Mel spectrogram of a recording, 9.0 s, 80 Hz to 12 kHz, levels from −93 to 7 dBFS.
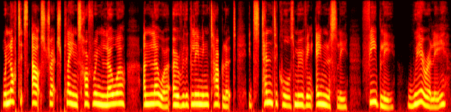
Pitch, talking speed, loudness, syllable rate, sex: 245 Hz, 120 wpm, -17 LUFS, 5.0 syllables/s, female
